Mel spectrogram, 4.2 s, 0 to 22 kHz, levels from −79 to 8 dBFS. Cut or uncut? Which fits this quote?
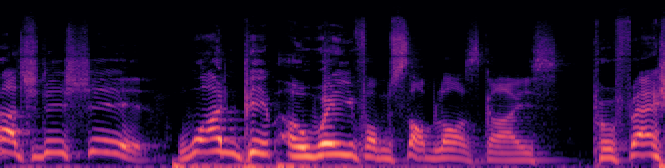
cut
